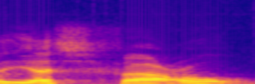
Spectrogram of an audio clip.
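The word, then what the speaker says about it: يشفع: यशफ़अु आइन, ऊ को लंबा नहीं करना, यशफ़अु इंदहु करेंगे गलत हो जाएगा।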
